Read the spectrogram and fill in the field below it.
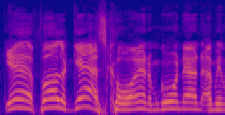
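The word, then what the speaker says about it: Gascoigne: football coach that had that name and it's pronounced gascoin gascoin okay um but I don't know if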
